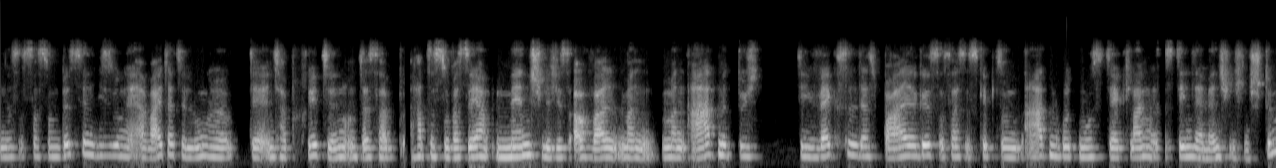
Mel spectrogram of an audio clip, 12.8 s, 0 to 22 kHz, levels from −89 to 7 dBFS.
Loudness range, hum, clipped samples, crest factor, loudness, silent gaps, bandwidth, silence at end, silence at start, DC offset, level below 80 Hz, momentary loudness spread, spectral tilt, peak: 3 LU; none; under 0.1%; 18 dB; -24 LUFS; none; 9.2 kHz; 0 s; 0 s; under 0.1%; -62 dBFS; 7 LU; -4.5 dB/octave; -6 dBFS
